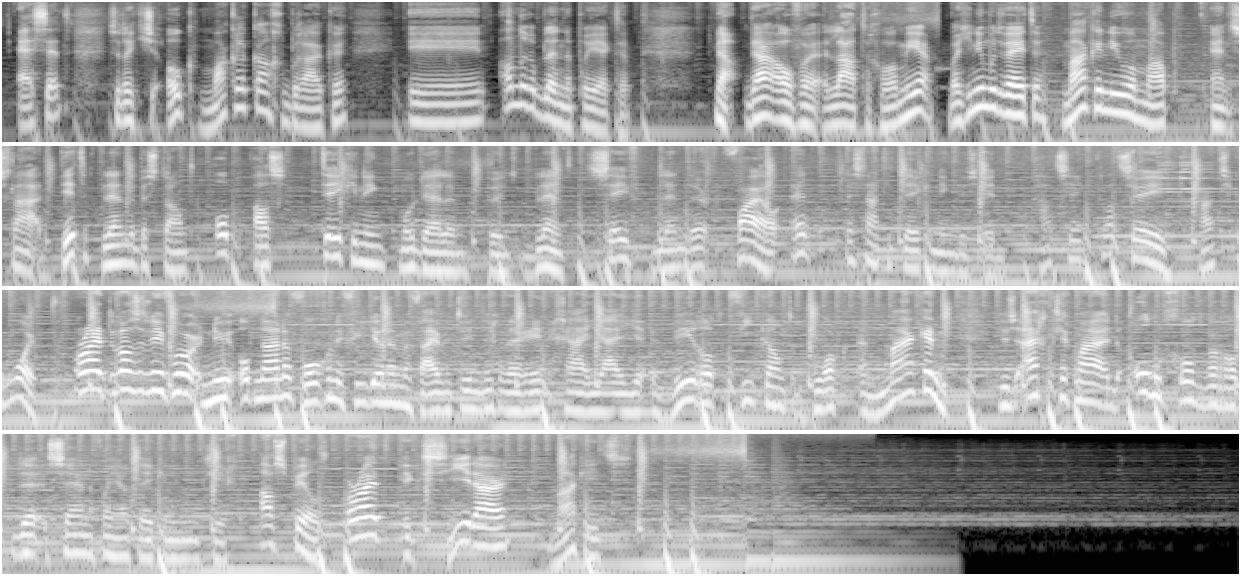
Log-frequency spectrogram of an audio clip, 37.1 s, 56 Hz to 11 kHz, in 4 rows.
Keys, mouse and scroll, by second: 14.4 middle click.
